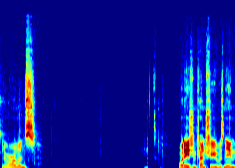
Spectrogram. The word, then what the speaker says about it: New Orleans: What city is often pronounced Nolins by the people who live there? Guess it's New Orleans.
